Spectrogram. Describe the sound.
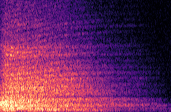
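A voice imitates blowing on glowing sticks to coax a fire alight: one long, breathy exhale that starts strong and slowly fades away.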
